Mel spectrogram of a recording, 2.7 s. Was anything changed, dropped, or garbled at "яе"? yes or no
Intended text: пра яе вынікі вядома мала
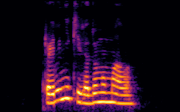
yes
